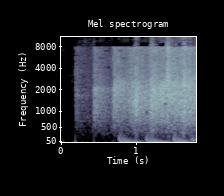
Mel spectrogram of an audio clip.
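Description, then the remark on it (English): A roaring round of applause for Adam Schefter on a Sirius radio show swells up within a fraction of a second and holds loud and dense, with a steady low thumping pulse underneath, like stomping or a beat. “Adam Schefter, ladies and gentlemen, let's give him a roaring round of applause, shall we?”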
